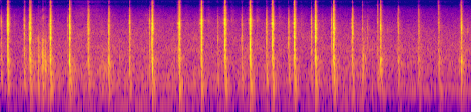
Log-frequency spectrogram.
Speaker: So yeah, that's the noise. And that is literally the teeth inside of this gear.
